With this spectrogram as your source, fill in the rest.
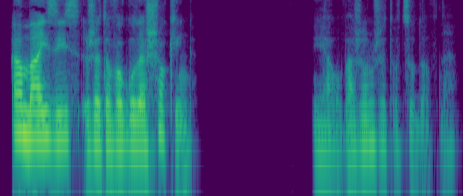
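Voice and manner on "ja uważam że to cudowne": hushed, much softer and lower; soft low murmur; whispered. A narrator's reading. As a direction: say it under your breath, just short of a whisper. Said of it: "wyszeptał Joachim".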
